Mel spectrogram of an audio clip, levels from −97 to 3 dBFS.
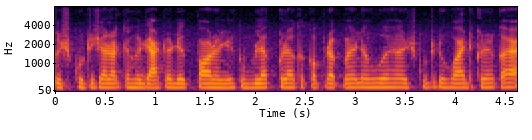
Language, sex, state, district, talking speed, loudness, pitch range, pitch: Hindi, male, Haryana, Rohtak, 285 wpm, -23 LUFS, 145-150 Hz, 145 Hz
